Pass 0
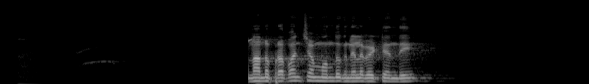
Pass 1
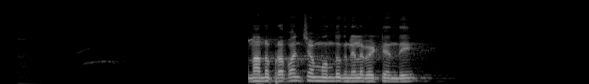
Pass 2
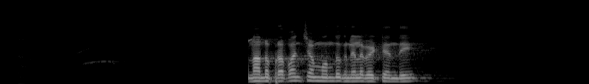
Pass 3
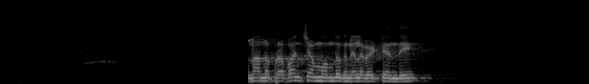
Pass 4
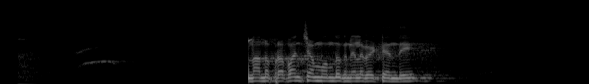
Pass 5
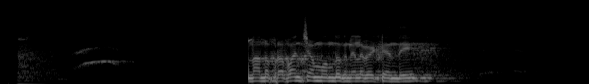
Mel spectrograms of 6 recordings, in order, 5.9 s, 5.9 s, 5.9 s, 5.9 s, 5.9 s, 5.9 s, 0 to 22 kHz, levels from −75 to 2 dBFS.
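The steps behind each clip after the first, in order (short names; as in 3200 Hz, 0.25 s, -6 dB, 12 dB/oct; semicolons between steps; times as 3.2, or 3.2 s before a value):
nothing audible
LPF 2600 Hz 6 dB/oct; low shelf 72 Hz -6.5 dB; gain -2 dB
limiter -25 dBFS, peak gain reduction 11.5 dB
compressor 4:1, threshold -42 dBFS, peak gain reduction 10.5 dB; gain +6 dB
limiter -35.5 dBFS, peak gain reduction 10 dB; gain +6 dB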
